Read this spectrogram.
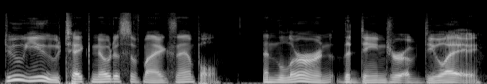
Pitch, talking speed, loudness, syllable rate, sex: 110 Hz, 160 wpm, -18 LUFS, 4.4 syllables/s, male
